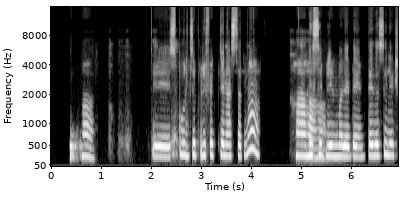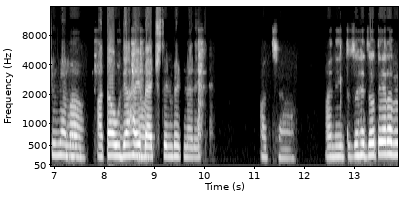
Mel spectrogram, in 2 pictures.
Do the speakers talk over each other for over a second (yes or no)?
no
